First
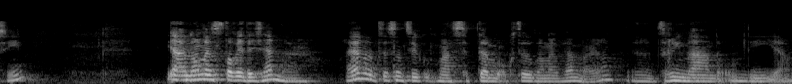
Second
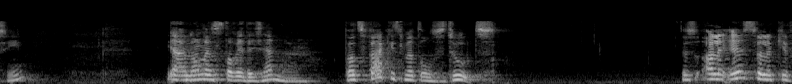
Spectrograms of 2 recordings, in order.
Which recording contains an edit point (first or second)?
second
